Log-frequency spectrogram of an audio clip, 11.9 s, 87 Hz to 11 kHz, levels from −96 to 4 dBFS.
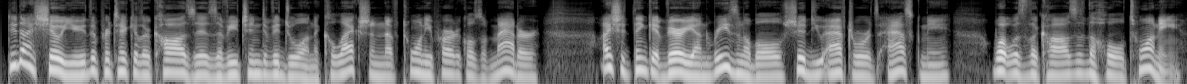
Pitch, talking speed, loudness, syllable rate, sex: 155 Hz, 185 wpm, -19 LUFS, 5.6 syllables/s, male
